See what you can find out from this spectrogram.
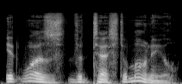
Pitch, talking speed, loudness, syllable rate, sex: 110 Hz, 130 wpm, -16 LUFS, 4.2 syllables/s, male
